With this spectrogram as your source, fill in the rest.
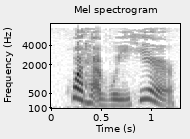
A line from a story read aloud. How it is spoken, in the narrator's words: asked the Queen sharply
